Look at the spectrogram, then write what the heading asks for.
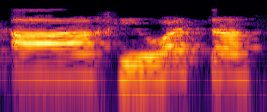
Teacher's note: آخرت تا کو لمبا نہیں کرنا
